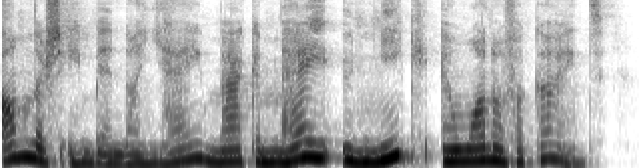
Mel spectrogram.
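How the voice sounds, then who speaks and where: Her speech fairly slow, a woman uses a medium pitch, a somewhat breathy, dark, mellow tone and lively intonation. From Achterhoek, eastern Netherlands. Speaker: podcast host and creative entrepreneur, former actress. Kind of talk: solo podcast monologue. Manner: animated.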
